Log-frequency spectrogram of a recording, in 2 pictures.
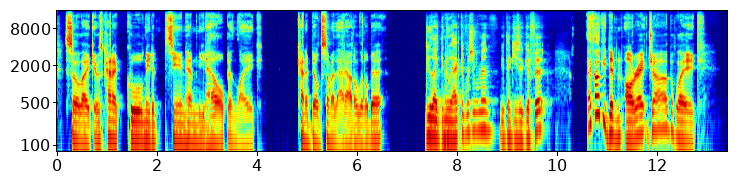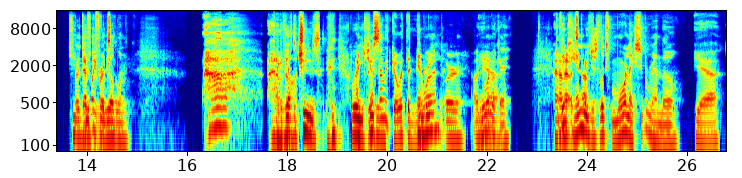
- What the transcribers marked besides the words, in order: chuckle
- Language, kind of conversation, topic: English, unstructured, What was the first movie that made you love going to the cinema?
- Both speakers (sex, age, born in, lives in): male, 25-29, United States, United States; male, 40-44, United States, United States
